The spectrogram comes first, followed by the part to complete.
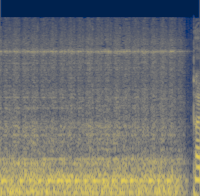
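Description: Steady aircraft engine and cabin noise: a low rumble with a faint steady hum, cutting off just before the end.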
